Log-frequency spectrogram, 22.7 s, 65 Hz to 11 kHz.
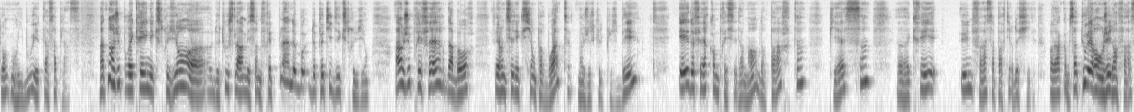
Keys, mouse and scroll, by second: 2.4-3.6 drag, 8.6-10.1 right drag, 10.4 shift+b, 11.8-13.4 drag, 14.4 click, 14.8 click, 15.6 click, 16.6 click, 17.1 click, 19.5 click.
